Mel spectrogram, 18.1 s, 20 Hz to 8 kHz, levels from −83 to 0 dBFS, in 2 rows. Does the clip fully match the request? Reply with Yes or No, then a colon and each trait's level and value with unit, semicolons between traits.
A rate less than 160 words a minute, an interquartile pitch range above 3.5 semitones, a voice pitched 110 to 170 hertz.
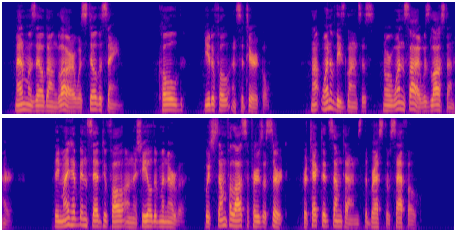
Yes: average, 140 wpm; average, 4.3 semitones; low, 135 Hz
